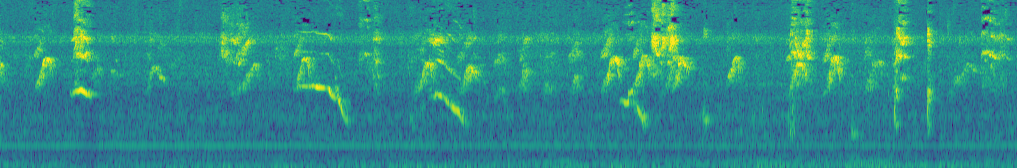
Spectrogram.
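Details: African grey parrot, a tame bird, vocalising indoors with a busy run of whistled upward and downward slurs, short squawks and chirps, many overlapping notes throughout, steady electrical hum beneath.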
